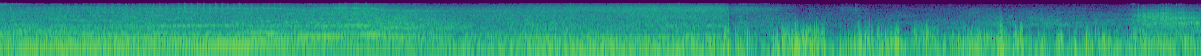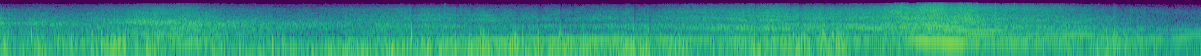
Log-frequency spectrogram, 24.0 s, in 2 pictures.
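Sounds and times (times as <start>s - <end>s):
car engines running: 0.0s - 24.0s
car passing by: 11.4s - 23.3s.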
